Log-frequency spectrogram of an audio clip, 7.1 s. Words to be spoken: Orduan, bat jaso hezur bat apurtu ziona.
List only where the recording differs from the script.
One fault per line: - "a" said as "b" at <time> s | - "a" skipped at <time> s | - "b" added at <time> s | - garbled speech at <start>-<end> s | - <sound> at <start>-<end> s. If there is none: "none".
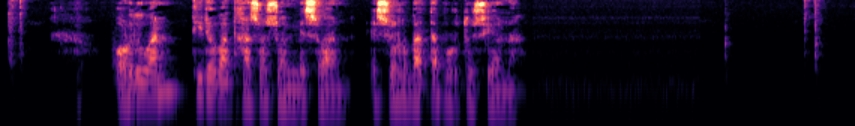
- "tiro" added at 1.6 s
- "zuen besoan" added at 2.3 s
